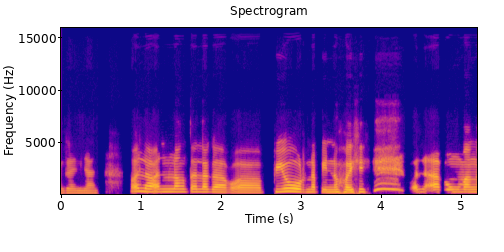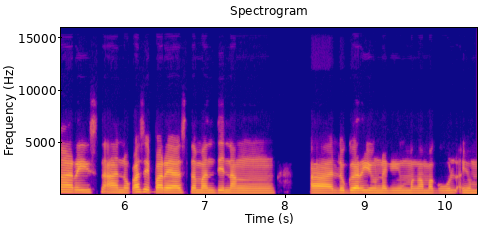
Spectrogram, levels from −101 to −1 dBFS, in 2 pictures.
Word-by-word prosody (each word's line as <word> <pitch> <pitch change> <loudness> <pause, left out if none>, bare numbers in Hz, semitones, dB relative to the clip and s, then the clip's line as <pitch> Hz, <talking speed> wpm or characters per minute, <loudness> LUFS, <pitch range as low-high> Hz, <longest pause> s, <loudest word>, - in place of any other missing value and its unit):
ganyan 185 -1 -8 0.4
wala 285 -3 +4
ano 270 - -4
lang 270 0 +1
talaga 250 -3 +1
ako, - - -5
ah, 220 0 0 0.2
pure 275 0 +5
na 235 0 0
Pinoy. 230 0 +2 0.7
Wala 255 - -2
akong 240 0 -3
mga 240 -1 +2
race 225 0 -2
na 220 - +1
ano, 215 -1 -4
kasi 235 +1 +2
parehas 215 -2 +3
naman 210 0 -1
din 205 0 -1
ng, 205 0 -2 0.8
ah, 200 -2 +2
lugar 205 +1 +1
yung 200 -1 -1
naging 195 0 -5
mga 195 -1 -4
magulang 190 +1 -7
yung 195 -1 -6
215 Hz, 160 wpm, -20 LUFS, 200-235 Hz, 0.8 s, pure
